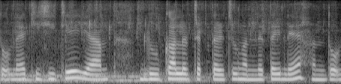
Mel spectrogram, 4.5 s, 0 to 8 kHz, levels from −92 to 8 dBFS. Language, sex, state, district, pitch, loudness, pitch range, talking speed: Wancho, female, Arunachal Pradesh, Longding, 180 Hz, -16 LUFS, 170-185 Hz, 170 wpm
